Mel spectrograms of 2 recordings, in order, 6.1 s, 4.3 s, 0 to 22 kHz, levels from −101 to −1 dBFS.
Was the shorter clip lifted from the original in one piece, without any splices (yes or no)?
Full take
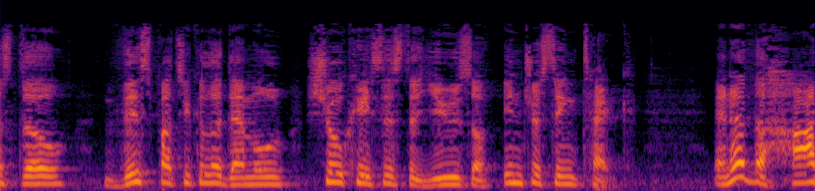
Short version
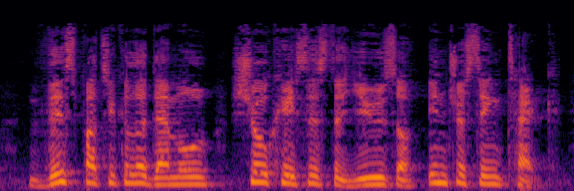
yes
